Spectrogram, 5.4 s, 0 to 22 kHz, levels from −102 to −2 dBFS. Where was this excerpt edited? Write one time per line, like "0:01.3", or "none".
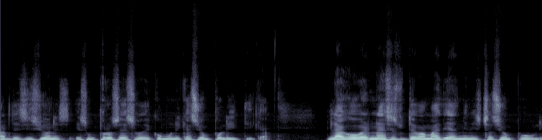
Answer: none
